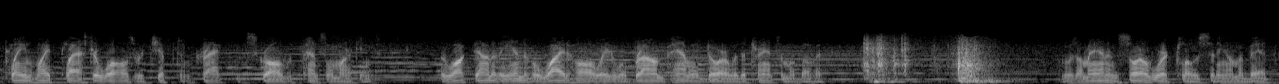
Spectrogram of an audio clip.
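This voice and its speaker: An actor playing a terse police detective in a 1950s radio crime drama, clipped and deadpan. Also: male voice, a bass voice, normal speed. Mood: matter-of-fact. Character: terse, businesslike police detective who narrates his case. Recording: muffled vintage radio recording, music behind.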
